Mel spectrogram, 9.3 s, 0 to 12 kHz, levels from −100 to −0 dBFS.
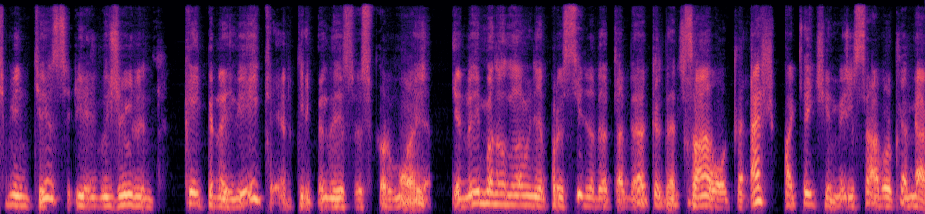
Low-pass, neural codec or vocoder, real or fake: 10.8 kHz; codec, 24 kHz, 1.5 kbps, HILCodec; fake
